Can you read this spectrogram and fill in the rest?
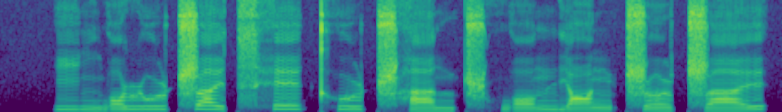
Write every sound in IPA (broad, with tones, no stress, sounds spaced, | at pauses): i˨˩ ŋ w ɔ˦ ɻ u˧˥ ʈ͡ʂ a˥˩ ɪ̯ t͡sʰ e˥ ɪ̯ kʰ u˧˥ ʈ͡ʂʰ a˨˩ n ʈ͡ʂʰ w ɔ˧˥ n̪ j ɑ˧˥ ŋ ʈ͡ʂ ɤ˨˩ ʈ͡ʂ a˧˥ ɪ̯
